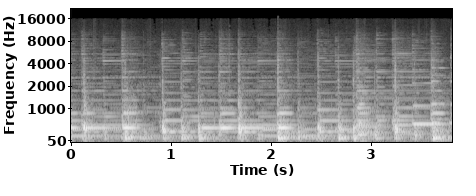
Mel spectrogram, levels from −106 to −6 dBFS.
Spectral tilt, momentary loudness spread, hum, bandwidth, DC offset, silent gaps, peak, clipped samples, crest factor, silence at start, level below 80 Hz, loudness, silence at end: -7 dB/octave; 4 LU; none; 12 kHz; under 0.1%; none; -4 dBFS; under 0.1%; 16 dB; 0 s; -42 dBFS; -22 LUFS; 0 s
